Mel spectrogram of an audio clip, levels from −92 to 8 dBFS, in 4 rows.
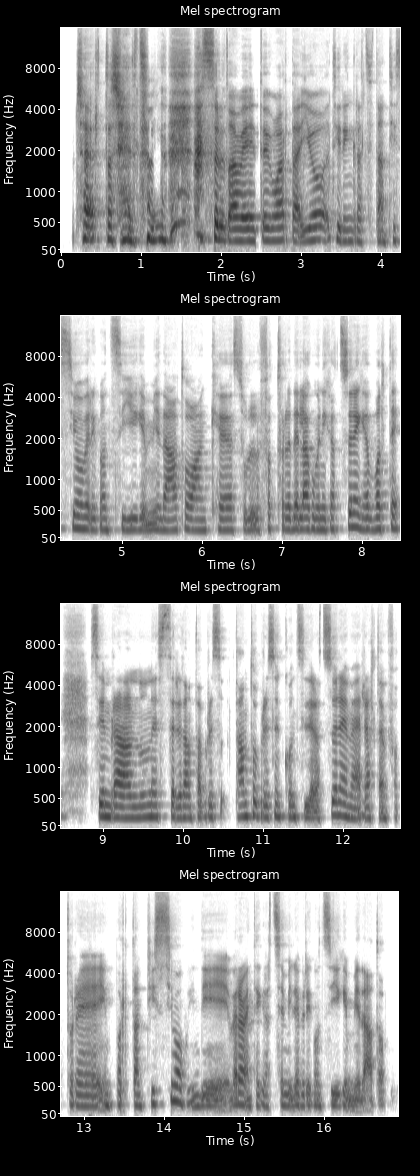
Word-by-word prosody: Certo 220 -1 +4
certo 210 +2 +7 0.6
assolutamente 195 -3 +6
guarda 200 -1 +2
io 210 +2 +1
ti 210 - -3
ringrazio 185 -1 -6
tantissimo 200 0 -5
per 195 -1 -3
i 180 - -7
consigli 180 0 -6
che - - -4
mi - - -6
hai - - -5
dato, 175 +2 -3
anche 175 0 -4
sul 175 0 -7
fattore 190 0 -8
della 185 0 0
comunicazione, 185 +4 -3
che 190 - -5
a 185 - -2
volte 190 +2 -4 0.4
sembra 185 -3 +2
non 180 +2 -5
essere 195 -1 -4
tanta 180 0 -4
preso 190 -2 -8
tanto 200 +2 -4
preso 190 0 -5
in 195 - -5
considerazione 205 +2 -3
ma 175 -3 -3
in - - -3
realtà 175 0 -6
è - - -3
un 175 - -10
fattore 175 -2 -3
importantissimo, 200 +5 -4
quindi 95 - -3
veramente 190 -2 +1
grazie 185 +1 -7
mille 185 - -4
per 180 0 -7
i - - -3
consigli 170 - -6
che - - -4
mi - - -4
hai - - -2
dato. - - -4
190 Hz, 175 wpm, -23 LUFS, 180-200 Hz, 0.6 s, certo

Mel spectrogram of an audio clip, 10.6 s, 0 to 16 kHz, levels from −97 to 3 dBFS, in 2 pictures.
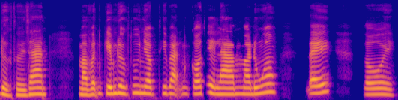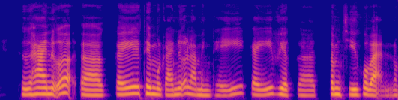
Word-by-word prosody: được 220 -4 +4
thời 190 -2 +2
gian 225 +1 +4 0.4
mà 210 -2 +4
vẫn 215 +4 +1
kiếm 240 0 +6
được 250 -3 +4
thu 275 0 0
nhập, 240 -3 +3
thì 250 -1 -3
bạn 235 -1 0
có 235 +1 +1
thể 270 -3 +4
làm 225 0 +3
mà 225 -1 +3
đúng 230 +3 +2
không? 300 +1 +2 0.4
Đấy, 270 +5 +4 0.4
rồi, 215 -1 0 0.3
thứ 205 - -2
hai 225 +1 +1
nữa, 250 +4 0
ờ, 190 -3 -2 0.2
cái 225 +4 +1
thêm 235 -2 +2
một 210 - -2
cái 190 -1 -6
nữa 215 +2 -3
là 220 -4 -5
mình 190 -2 -4
thấy 195 +8 -9
cái 205 +2 -4
việc, 215 -4 -2
ờ, 190 - -12 0.3
tâm 220 -1 +1
trí 200 0 -1
của 210 +2 -3
bạn 180 -2 -3
nó, 190 - -13
220 Hz, 220 wpm, -23 LUFS, 200-235 Hz, 0.4 s, kiếm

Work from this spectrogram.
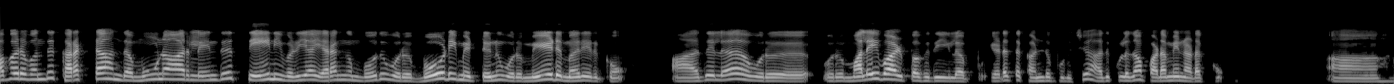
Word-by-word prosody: அவரு 255 +4 +2
வந்து 240 +5 -2
கரெக்ட்டா 220 +6 +3
அந்த 215 -5 -1
மூணார்லேந்து 230 -1 0 0.2
தேனி 230 +4 +4
வழியா 195 +4 +1
எறங்கும்போது 200 +1 -2
ஒரு 165 -3 -1 0.2
போடி 260 +7 +5
மெட்டுன்னு 185 0 0
ஒரு 165 - -2
மேடு 220 +4 +5
மாரி 175 +3 +2
இருக்கும். - - -8 0.7
அதுல, 205 +6 -2 0.3
ஒரு 160 -2 -1 0.6
ஒரு 165 +1 -4
மலைவாழ் 235 +2 +6
பகுதியில 165 -3 -1 0.2
பு - - -26 0.2
இடத்தை 190 +4 -3
கண்டுபுடிச்சு, 160 +5 -6
அதுக்குள்ள 175 +2 -4
தான் 215 -1 -2
படமே 170 +3 +2
நடக்கும். 155 0 -6 1.1
ஆஹ்ஹ. 140 -1 -6
190 Hz, 120 wpm, -23 LUFS, 165-220 Hz, 1.1 s, மலைவாழ்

